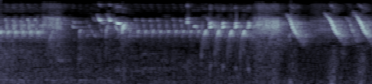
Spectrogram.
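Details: A Himalayan goldfinch sings toward a female, pouring out rapid high chirps and buzzy trilled phrases that end in a few sharp sweeping notes.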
